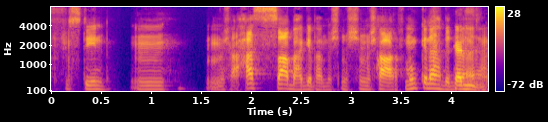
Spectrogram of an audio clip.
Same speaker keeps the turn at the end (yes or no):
no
